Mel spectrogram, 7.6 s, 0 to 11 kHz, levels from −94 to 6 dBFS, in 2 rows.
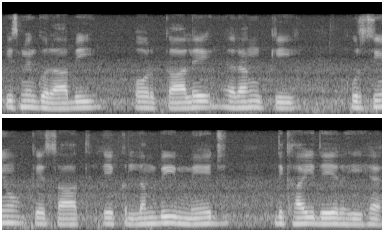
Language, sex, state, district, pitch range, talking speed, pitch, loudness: Hindi, male, Punjab, Kapurthala, 125-140 Hz, 125 wpm, 130 Hz, -16 LUFS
